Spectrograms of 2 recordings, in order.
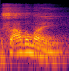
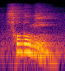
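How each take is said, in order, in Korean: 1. 영어식으로 읽습니다. sa-do-ma-i. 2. 한국어 음절로 읽습니다. so-dom-i.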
